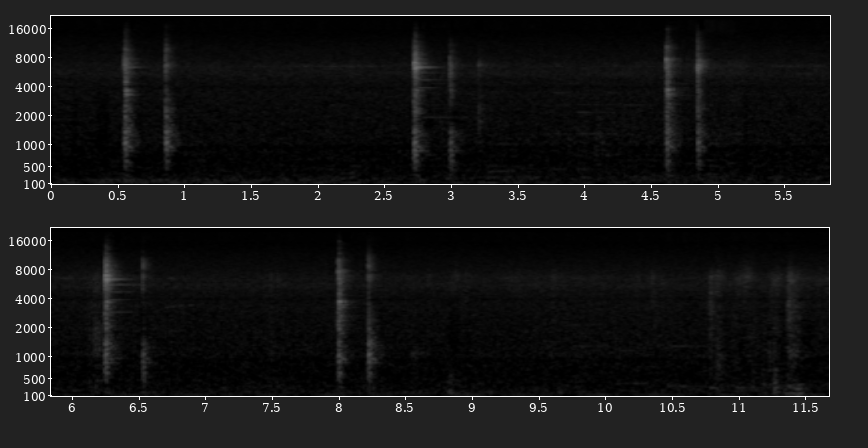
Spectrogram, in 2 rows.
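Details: Relay in a homemade 12VDC-controlled light switch box switching 120VAC, after refurbishing the circuit: crisp paired clicks every couple of seconds, pull-in then release, clean and consistent; relay switching properly.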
